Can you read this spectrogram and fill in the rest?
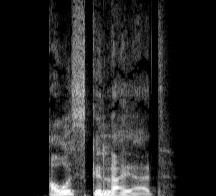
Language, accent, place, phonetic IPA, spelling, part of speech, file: German, Germany, Berlin, [ˈaʊ̯sɡəˌlaɪ̯ɐt], ausgeleiert, verb, De-ausgeleiert.ogg
- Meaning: past participle of ausleiern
